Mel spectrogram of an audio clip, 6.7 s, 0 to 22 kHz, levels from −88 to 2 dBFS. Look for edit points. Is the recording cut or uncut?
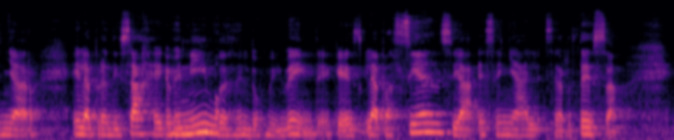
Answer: cut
